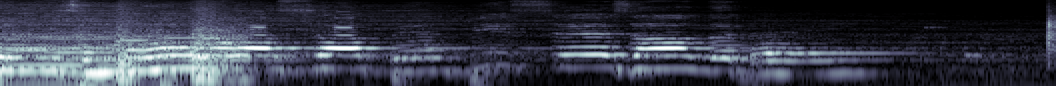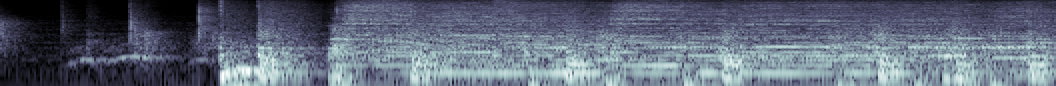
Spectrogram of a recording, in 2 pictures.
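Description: Live rock band with electric guitars, drums and vocals playing. About a second in the band drops to a few held notes and a voice that fade almost to quiet. A few sharp drum hits follow, and the full band comes back in at about six seconds.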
